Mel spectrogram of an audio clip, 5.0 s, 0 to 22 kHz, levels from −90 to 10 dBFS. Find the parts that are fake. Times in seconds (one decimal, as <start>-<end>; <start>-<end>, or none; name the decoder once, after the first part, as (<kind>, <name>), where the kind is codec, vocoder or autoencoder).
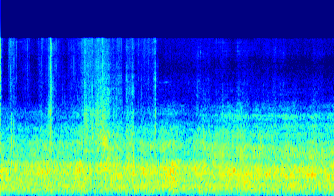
3.2-3.8 (vocoder, Vocos)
